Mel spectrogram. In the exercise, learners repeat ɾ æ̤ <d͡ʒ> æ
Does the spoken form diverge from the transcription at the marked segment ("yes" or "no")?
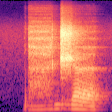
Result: no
